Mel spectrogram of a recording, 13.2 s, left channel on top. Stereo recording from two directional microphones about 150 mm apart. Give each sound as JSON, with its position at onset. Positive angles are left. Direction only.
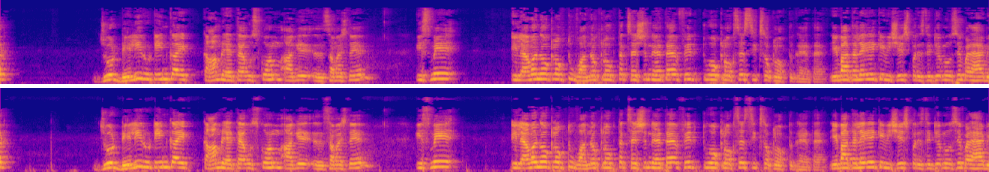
{"t": 1.3, "sound": "speech", "side_deg": 30}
